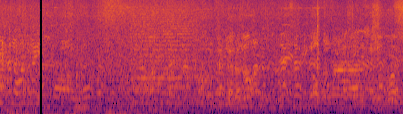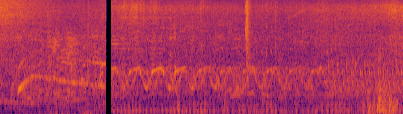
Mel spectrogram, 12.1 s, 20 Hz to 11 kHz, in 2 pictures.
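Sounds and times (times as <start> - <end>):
emergency vehicle siren: 7.7 - 12.0.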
